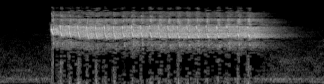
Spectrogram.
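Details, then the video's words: Cililin bird giving a single sharp-onset, high-pitched rattling trill, fast pulses packed into a steady buzz for about two seconds before tapering off, with little else audible. "Suara burung cililin ASLI"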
